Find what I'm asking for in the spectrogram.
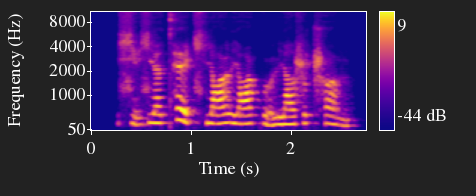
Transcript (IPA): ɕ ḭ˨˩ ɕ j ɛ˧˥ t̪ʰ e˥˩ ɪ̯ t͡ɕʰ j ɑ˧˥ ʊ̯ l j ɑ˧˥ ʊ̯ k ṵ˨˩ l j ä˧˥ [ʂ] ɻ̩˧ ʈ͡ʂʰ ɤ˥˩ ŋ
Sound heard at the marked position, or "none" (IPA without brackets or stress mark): ʂ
